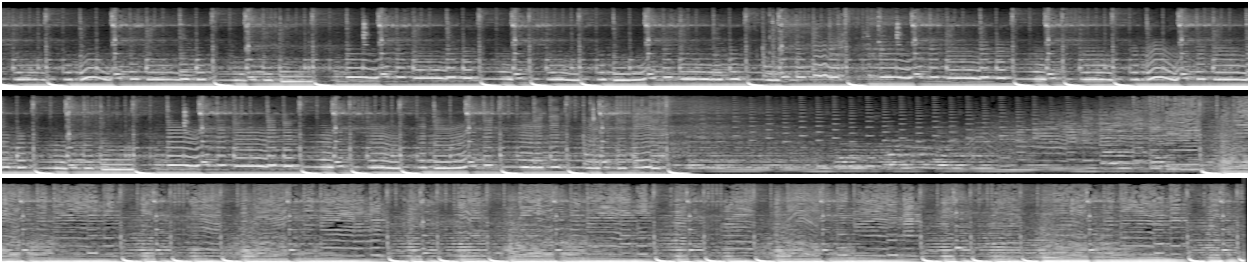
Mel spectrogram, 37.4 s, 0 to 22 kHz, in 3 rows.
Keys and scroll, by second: 12.4 ctrl+shift+a, 34.9 ctrl+=, 36.2 ctrl+=.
